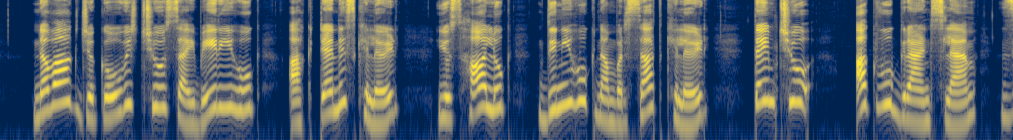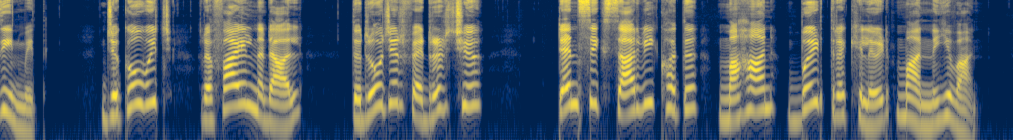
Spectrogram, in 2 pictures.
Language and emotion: Kashmiri, neutral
